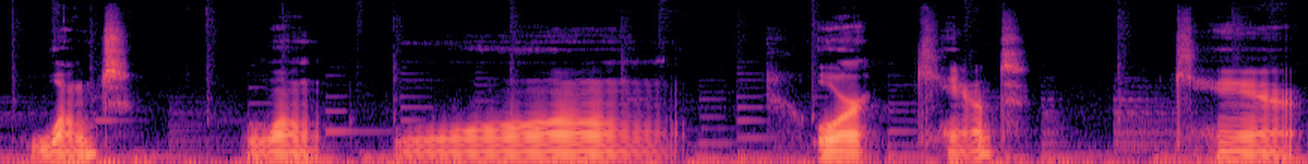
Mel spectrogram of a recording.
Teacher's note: the n never has to be physically produced as long as you partially nasalize the vowel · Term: partial nasalization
